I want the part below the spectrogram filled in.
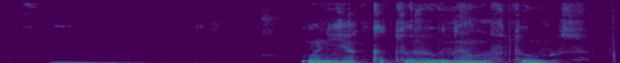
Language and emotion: Russian, neutral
